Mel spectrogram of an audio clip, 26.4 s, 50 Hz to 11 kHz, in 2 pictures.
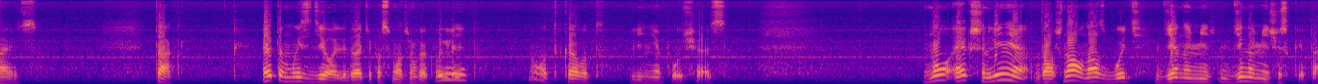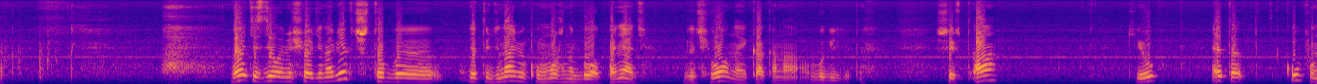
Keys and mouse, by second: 1.7-4.2 middle drag, 3.2 click, 5.0 click, 5.7-8.1 middle drag, 8.1-10.0 drag, 10.4-11.8 middle drag, 11.8 KP_1, 22.5 shift+a.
